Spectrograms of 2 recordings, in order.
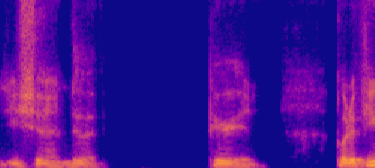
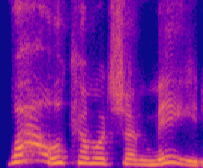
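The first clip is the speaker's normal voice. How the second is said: high-pitched wowed outburst, at usual volume; excited gloating; 11 semitones higher than usual. Acted. Coach acting out someone hooked on results, excited. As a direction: act out a thrilled reaction to your own results. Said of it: "you can get excited".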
